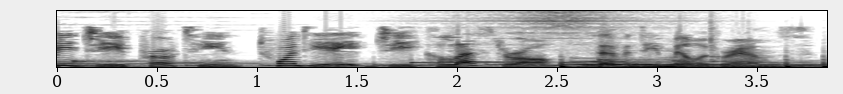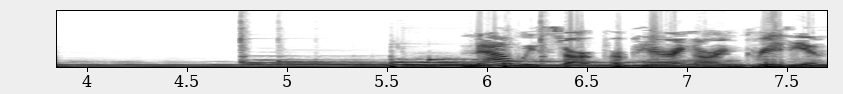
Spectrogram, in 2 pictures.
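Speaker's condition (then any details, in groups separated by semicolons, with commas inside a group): No condition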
